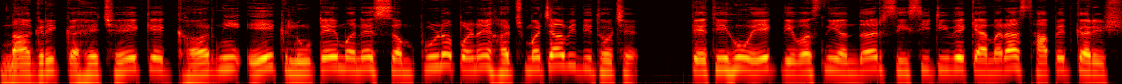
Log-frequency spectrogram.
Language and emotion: Gujarati, fearful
